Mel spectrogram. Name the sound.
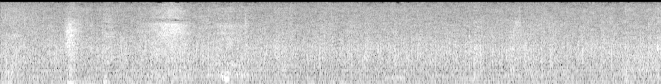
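rain falling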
